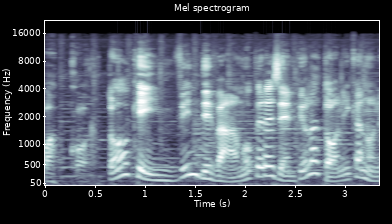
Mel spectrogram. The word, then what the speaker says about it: vendeva: molto molto semplice, perché tutte le E toniche presenti all'interno delle coniugazioni vanno pronunciate chiuse. Se prendiamo per esempio il verbo vendere, si dice io vendevo, tu vendevi, egli vendeva, noi vendevamo, voi vendevate.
